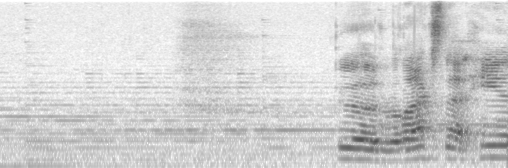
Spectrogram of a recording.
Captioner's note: inhales; exhales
